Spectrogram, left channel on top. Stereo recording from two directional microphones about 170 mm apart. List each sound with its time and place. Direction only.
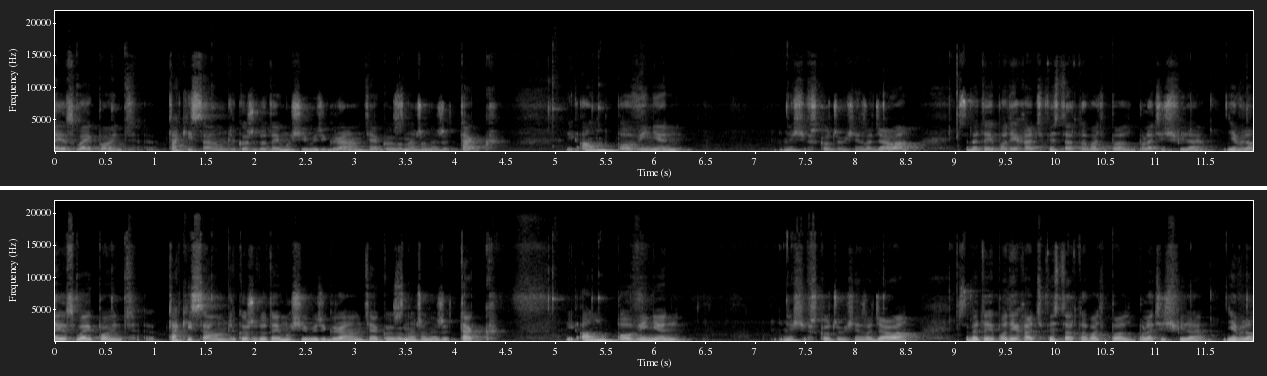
0.0 s speech: 20° right (ahead or behind)
7.3 s speech: 15° right (ahead or behind)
